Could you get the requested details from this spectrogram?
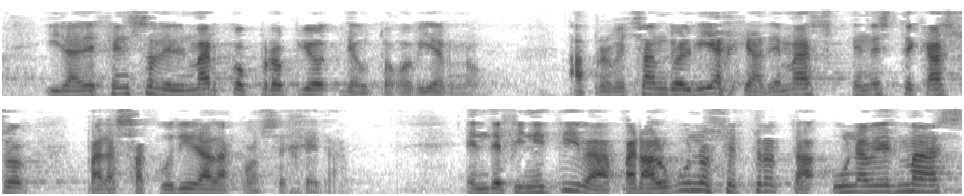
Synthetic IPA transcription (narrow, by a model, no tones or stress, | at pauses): ilað̞e̞fe̞nsaðe̞lmaɾko̞pɾo̞pjo̞ðeawt̪o̞ɣ̞o̞β̞je̞ɾno̞̰ | a̰pɾo̞βe̞t͡ʃand̪oe̞lβjaxeaðe̞mase̞nest̪e̞kaso̞paɾasakuðiɾalako̞nse̞xe̞̰ɾa̰ | end̪e̞finit̪iβ̞apaɾaːlɣ̞uno̞se̞t̪ɾat̪aunaβ̞e̞θmas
